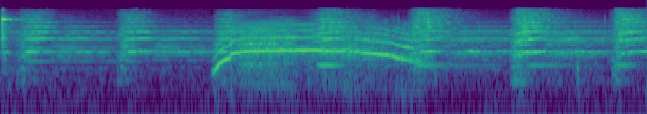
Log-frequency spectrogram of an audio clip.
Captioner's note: scream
